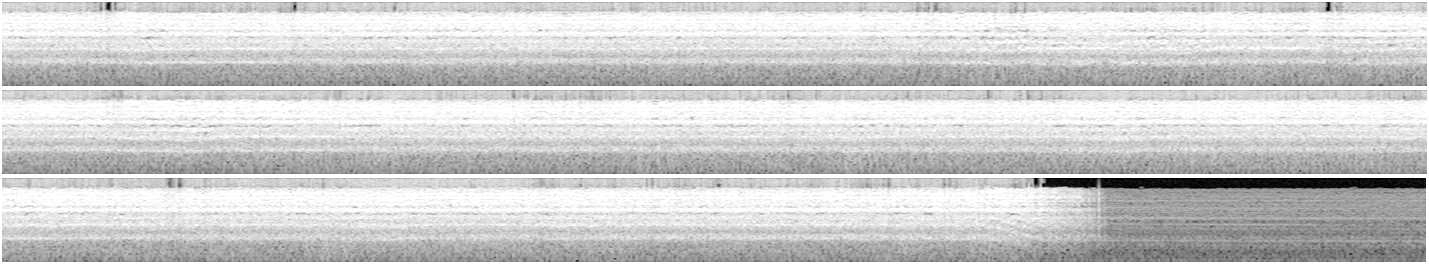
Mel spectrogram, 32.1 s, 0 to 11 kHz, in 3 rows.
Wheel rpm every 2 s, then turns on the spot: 230, 230, 230, 230, 220, 230, 230, 230, 230, 230, 230, 230, 230, 230, 120, 0.
none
